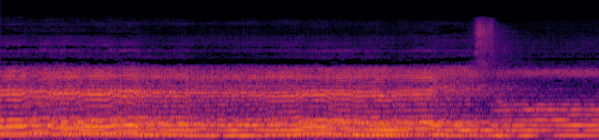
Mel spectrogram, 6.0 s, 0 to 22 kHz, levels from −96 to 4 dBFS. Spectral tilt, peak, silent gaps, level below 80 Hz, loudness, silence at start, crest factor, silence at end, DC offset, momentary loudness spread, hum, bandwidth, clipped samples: -7 dB/octave; -14 dBFS; none; -62 dBFS; -30 LUFS; 0 s; 14 dB; 0 s; under 0.1%; 7 LU; none; 13 kHz; under 0.1%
